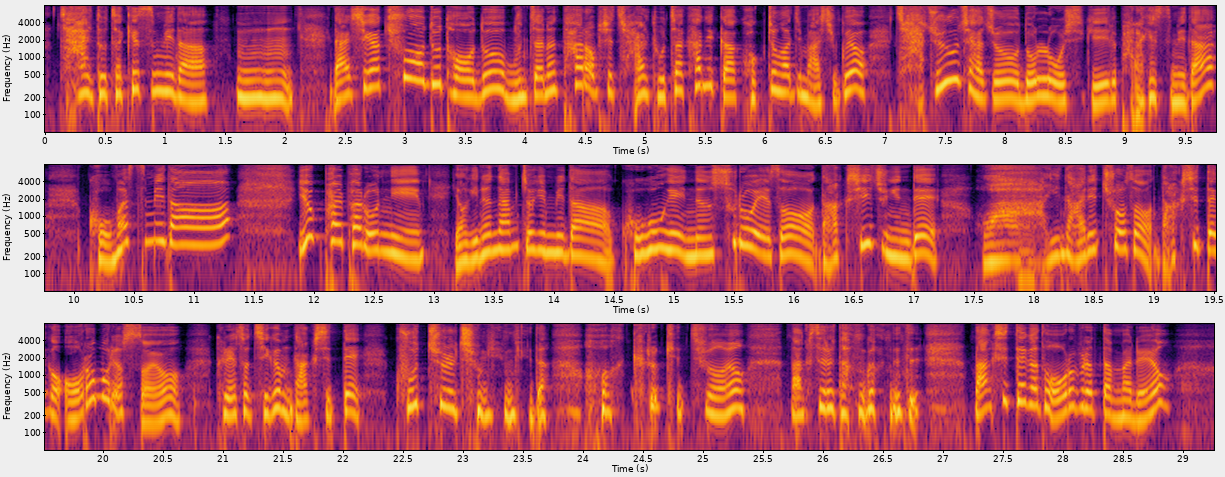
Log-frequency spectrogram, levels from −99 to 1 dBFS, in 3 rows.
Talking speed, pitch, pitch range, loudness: 285 characters per minute, 235 Hz, 200-275 Hz, -17 LUFS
